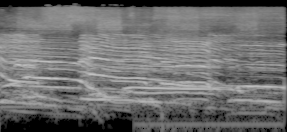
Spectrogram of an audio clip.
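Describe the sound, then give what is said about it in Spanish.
A crowd boos loudly and steadily for about four seconds, many voices holding low, droning jeers whose pitch wavers and slides downward, with no one speaking. “Muy bien, pues ahí va el abucheo de la semana.”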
